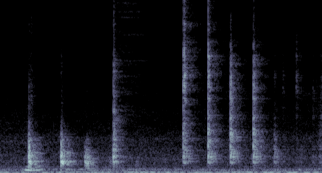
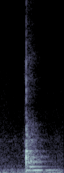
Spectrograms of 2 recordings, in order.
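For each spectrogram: First: metal chair frame. Second: wooden chair part.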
